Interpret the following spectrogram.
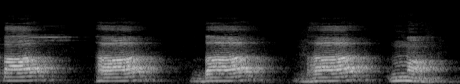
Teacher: जैसे बोलिएगा प तो दोनों ओष्ठ एक दूसरे से चिपकेगा फिर अलग होगा तब उच्चारित होगा प है ना अब पूरे प वर्ग में होगा प फ ब भ म पांचो वर्ण में जो है ना दोनों ओष्ठ सटता है फिर अलग होता है यानी ओष्ठ की सहायता से बोला जाता है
